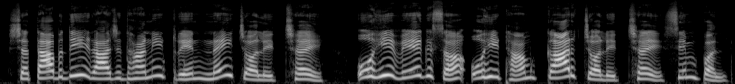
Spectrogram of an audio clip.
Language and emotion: Maithili, neutral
